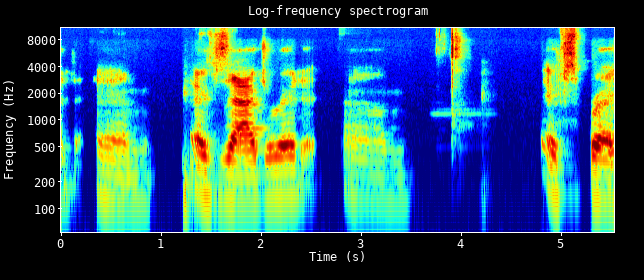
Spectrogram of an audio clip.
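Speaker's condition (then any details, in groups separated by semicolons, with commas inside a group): ALS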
